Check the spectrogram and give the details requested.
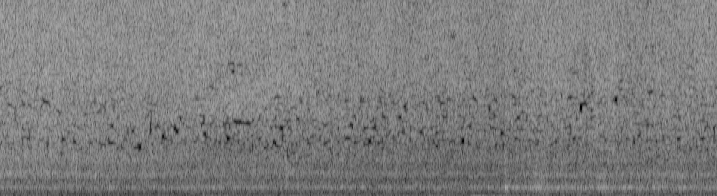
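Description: Ground onion paste sizzling in hot oil in an aluminium pressure cooker: a loud, steady hiss as the water in the fresh paste boils off in a cloud of steam.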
